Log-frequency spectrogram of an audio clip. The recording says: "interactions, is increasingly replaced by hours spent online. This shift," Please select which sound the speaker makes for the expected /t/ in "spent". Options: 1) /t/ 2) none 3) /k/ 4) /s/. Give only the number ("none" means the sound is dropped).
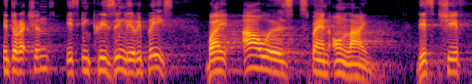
2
